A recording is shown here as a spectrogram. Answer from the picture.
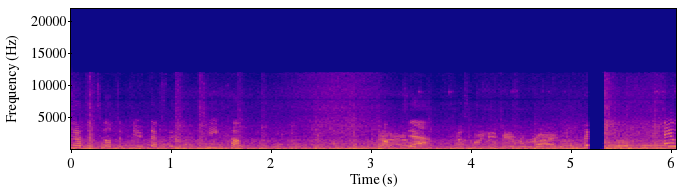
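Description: Voices talking over the steady low rumble of a small amusement-park train ride running. The sound drops out completely for a moment about five seconds in.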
